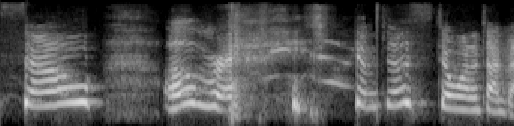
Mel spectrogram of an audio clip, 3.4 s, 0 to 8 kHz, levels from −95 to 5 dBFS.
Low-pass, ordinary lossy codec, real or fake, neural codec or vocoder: 7.2 kHz; AAC, 32 kbps; real; none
